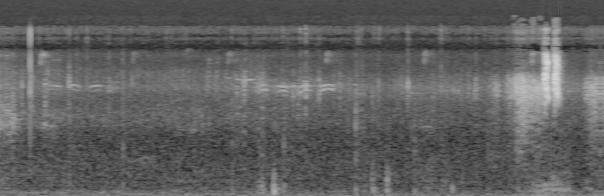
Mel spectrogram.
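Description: Near-quiet winter woods, with a few faint high bird chirps about three seconds in and a short rustling noise near the end.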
